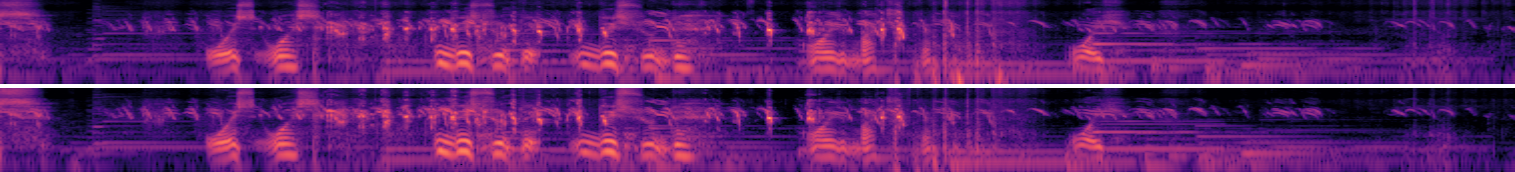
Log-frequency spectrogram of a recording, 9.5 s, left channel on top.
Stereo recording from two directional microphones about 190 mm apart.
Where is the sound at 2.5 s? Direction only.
65° right (ahead or behind).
